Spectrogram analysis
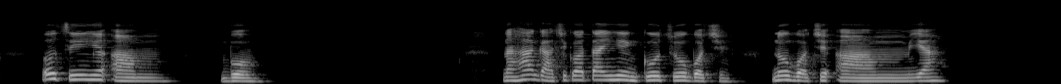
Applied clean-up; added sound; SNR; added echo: none; none; none; none.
